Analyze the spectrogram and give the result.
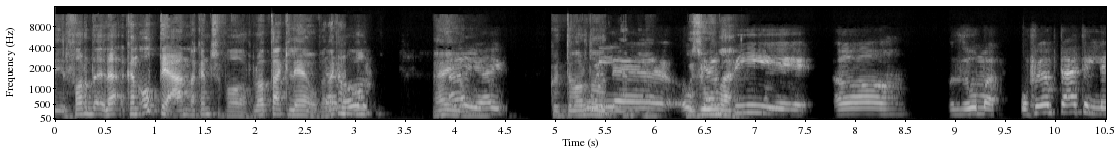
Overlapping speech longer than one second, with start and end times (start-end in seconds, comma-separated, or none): none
